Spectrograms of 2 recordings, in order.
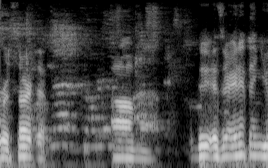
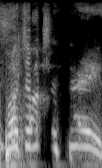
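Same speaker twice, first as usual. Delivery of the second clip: mock scream, much higher pitch; 12 semitones higher than usual. Describing local MMA fights, imitating someone in the crowd: retelling a crowd scream. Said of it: "you'll hear somebody scream".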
